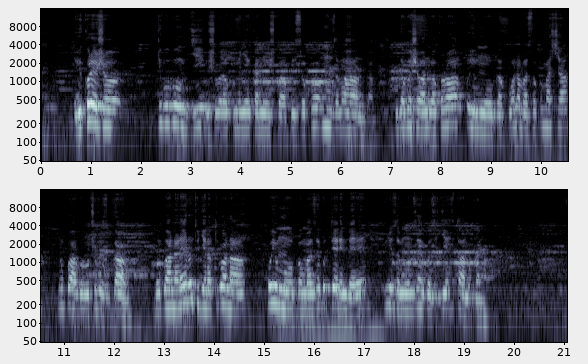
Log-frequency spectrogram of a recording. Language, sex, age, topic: Kinyarwanda, male, 18-24, education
